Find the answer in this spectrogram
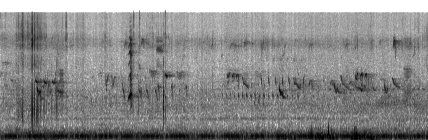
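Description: Small birds chirping and twittering, with short repeated trills, over a steady low rumble and a couple of sharp clicks.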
